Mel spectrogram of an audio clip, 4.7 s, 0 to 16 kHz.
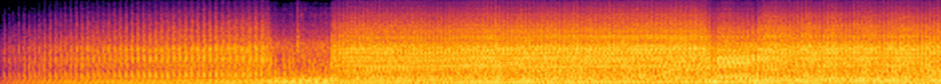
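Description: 2007 Buell XB9SX's air-cooled V-twin through a Penzl aftermarket exhaust with its flap open, accelerating hard, with two quick gear changes about one and a half and three and a half seconds in. Wind and road noise run under it, and the sound fades in from silence at the start.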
